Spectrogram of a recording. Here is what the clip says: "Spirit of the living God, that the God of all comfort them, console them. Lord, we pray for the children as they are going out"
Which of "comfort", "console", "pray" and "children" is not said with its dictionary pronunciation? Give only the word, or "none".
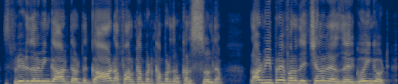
comfort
